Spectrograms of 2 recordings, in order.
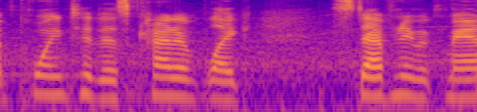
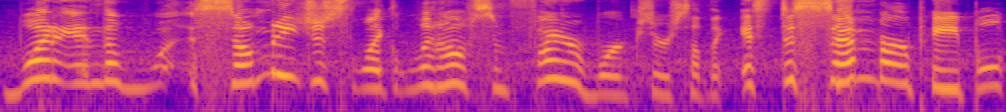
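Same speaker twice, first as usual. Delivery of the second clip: higher and louder, startled outrage at the noise; real exasperated shout; 7 semitones higher, 8 dB louder than usual. Real, not acted. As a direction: yell at the neighbours' fireworks. Fireworks set off outside.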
